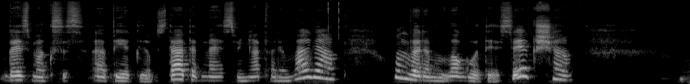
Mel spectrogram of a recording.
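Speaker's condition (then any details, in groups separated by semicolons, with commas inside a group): No condition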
